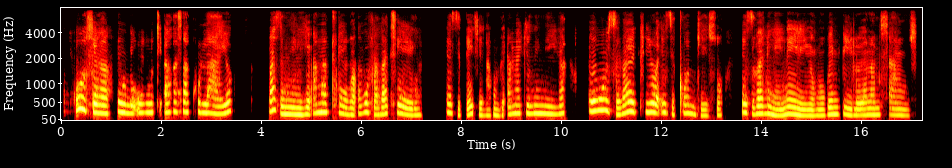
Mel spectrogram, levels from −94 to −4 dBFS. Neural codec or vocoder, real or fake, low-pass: codec, 44.1 kHz, 3.4 kbps, Pupu-Codec; fake; 7.2 kHz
